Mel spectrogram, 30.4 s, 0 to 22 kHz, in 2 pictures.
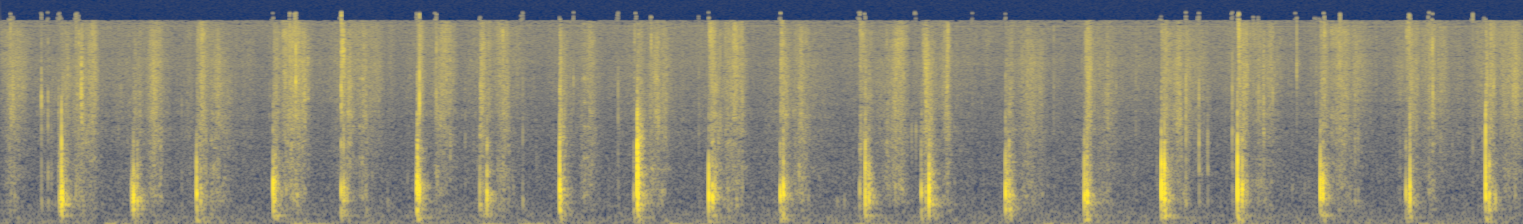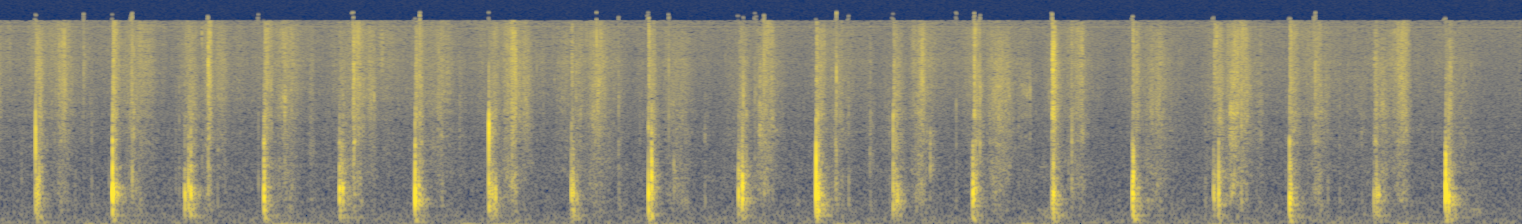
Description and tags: Walking on linoleum: dark shoes. Recorded with a ZOOM H2 in a basement of a house, normalized with Audacity.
